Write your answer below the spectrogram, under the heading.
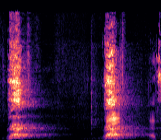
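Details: Dachshund barking: two sharp, loud barks about one second apart, each a short harmonic burst, with a quiet stretch between them.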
